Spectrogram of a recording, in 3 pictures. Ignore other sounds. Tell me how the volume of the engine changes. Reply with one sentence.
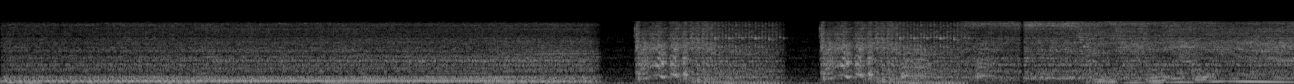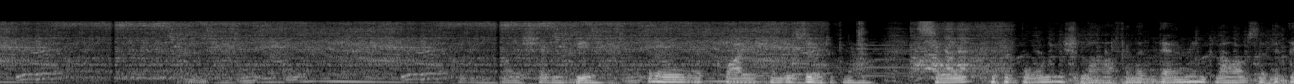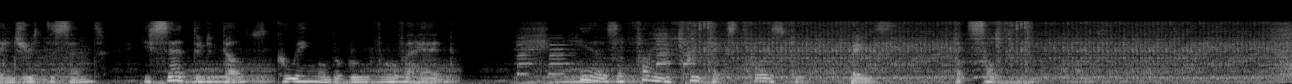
The loudness of the engine stays about the same.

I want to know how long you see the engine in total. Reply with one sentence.
You can hear the engine for 39 seconds altogether.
